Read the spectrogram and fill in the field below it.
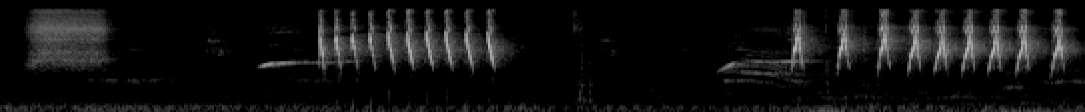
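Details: Bar-winged prinia in agitated song, each phrase a thin rising whistle leading into a rapid train of about nine to ten sharp high chips, with a brief hiss at the start.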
